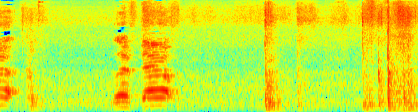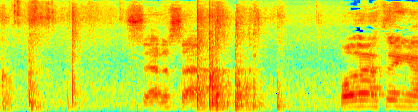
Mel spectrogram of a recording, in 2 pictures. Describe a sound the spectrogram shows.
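A plastic seat knocks and rattles as it is lifted.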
